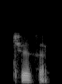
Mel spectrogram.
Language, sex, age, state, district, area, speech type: Urdu, male, 18-30, Delhi, East Delhi, urban, conversation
